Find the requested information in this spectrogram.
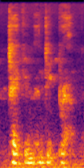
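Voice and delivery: ordinary delivery, nothing marked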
